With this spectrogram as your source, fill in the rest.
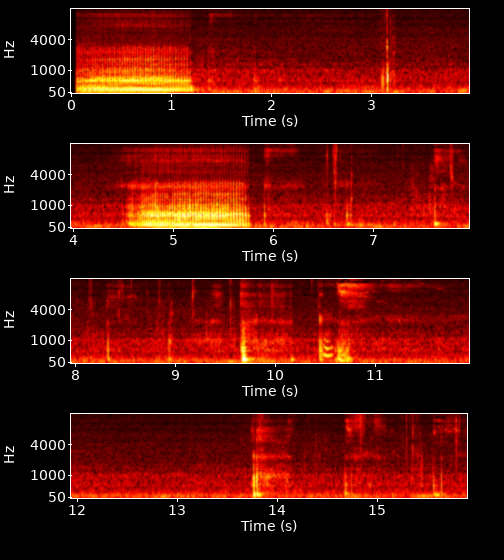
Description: Biga the pug sleeping and snoring ❤️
